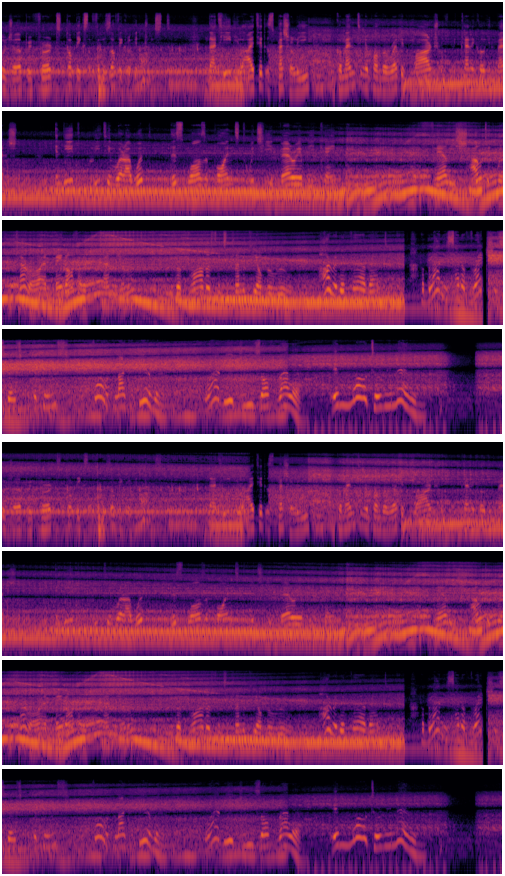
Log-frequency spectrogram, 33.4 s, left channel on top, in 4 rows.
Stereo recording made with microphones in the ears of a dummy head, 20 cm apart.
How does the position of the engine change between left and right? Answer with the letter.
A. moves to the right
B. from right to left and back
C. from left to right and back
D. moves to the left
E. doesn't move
D.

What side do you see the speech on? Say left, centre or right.
left.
